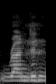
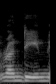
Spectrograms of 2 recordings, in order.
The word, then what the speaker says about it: Rundine: It is Bert. Bert Rundin, not Rundine. The E is silent.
